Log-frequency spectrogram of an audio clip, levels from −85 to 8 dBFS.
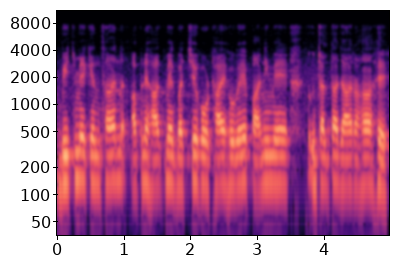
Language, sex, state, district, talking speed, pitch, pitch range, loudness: Hindi, male, Chhattisgarh, Korba, 215 wpm, 130 Hz, 125-135 Hz, -14 LUFS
